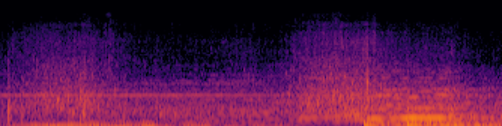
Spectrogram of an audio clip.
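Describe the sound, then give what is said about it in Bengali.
Cattle lowing in a farm scene: a drawn-out, deep moo swells near the end over a continuous rustling background, with no talk. “গরু ডাকছে, তাদের গলায় ঘন্টা বাজছে।”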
